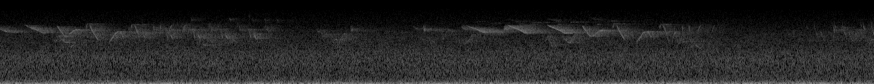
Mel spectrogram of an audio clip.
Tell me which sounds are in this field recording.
Louisiana Waterthrush, Red-eyed Vireo, Ovenbird, Blackburnian Warbler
